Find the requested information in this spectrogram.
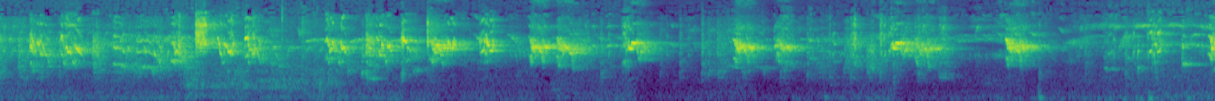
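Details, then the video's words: Pet budgies in steady chatter, raspy squawks and rapid twittering phrases repeating about every half second, softer gaps between bursts. "CUTE PET BUDGIES CHIRPING"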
